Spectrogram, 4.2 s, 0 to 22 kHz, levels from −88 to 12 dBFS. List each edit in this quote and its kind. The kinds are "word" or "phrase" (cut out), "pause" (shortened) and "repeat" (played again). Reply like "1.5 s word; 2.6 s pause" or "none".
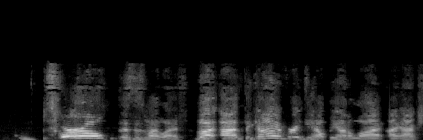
1.9 s pause; 2.4 s word; 3.1 s word

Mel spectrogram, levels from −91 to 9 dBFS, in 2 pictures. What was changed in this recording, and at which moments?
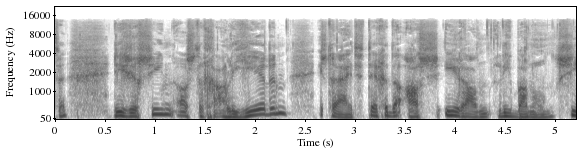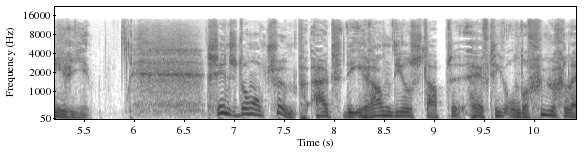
2.7 s word

